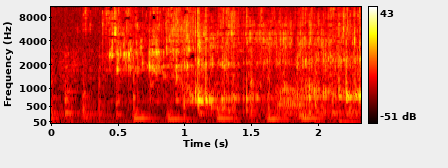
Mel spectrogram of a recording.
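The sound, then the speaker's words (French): Liquid pours steadily into a glass for a couple of seconds, a gurgling, splashing stream with a faintly rising tone as the glass fills. Scotch is being served, and no one speaks. “Voici votre scotch Massa. Je vous sers Massa.”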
